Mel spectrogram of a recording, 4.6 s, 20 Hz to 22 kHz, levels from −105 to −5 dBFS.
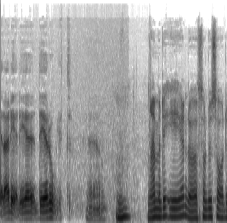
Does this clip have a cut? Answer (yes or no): no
